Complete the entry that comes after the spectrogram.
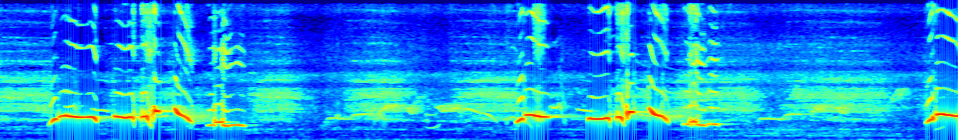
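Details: Oriental magpie-robin (kacer) morning song meant to rouse reluctant birds: clusters of loud whistled notes and quick slurs every few seconds, faint soft chatter and low hum between bursts.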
